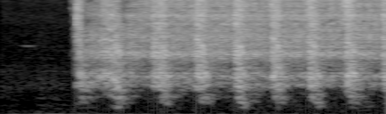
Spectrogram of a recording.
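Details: Mahindra Maxx diesel truck, fault code maximum rail pressure exceeded: long steady cranking but it never catches and runs; mechanic suspects diesel supply problem, later finds no diesel at the filter.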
